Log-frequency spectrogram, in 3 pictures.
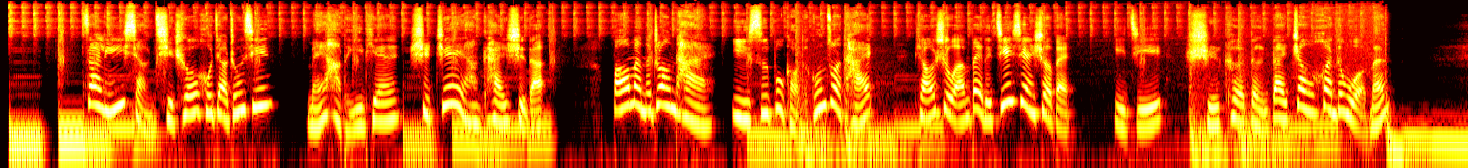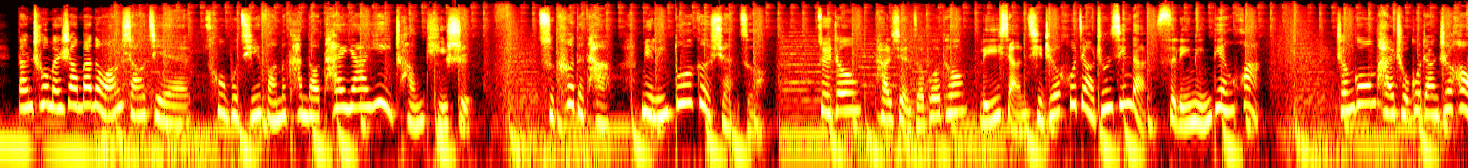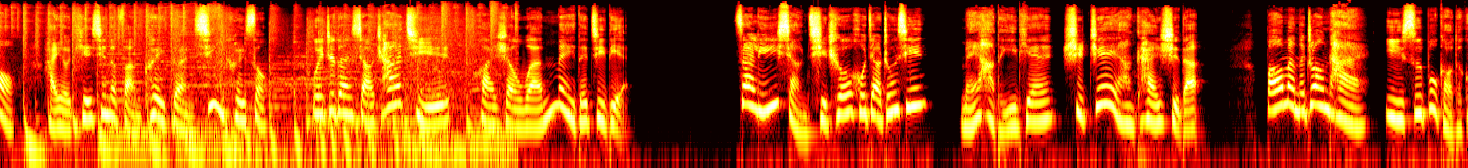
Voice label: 女 轻松活泼诙谐自然讲述

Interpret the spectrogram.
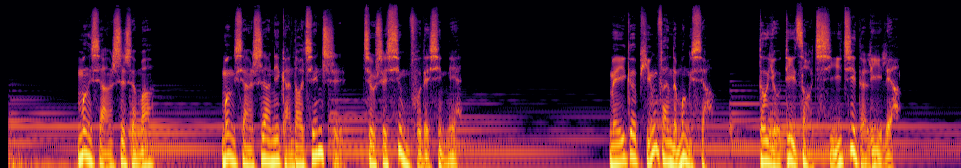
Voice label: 男 独白; 梦想

